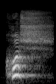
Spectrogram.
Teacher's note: तो खुश में ऐसे ऊ जैसा साउंड नहीं आता। तो खु, खु, श और बू, तो हो गया खुशबू।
